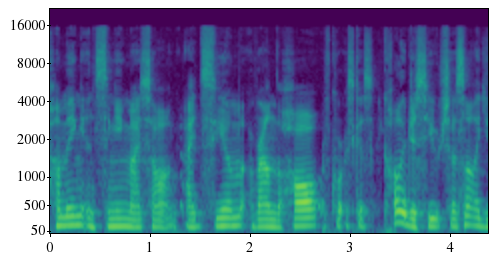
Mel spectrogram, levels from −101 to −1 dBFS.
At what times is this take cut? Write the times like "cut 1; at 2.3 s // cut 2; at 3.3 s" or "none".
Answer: cut 1; at 2.7 s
